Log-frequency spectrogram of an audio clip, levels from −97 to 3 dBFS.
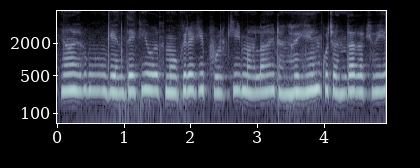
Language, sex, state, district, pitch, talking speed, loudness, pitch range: Hindi, female, Bihar, Madhepura, 255 Hz, 205 wpm, -26 LUFS, 245-260 Hz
